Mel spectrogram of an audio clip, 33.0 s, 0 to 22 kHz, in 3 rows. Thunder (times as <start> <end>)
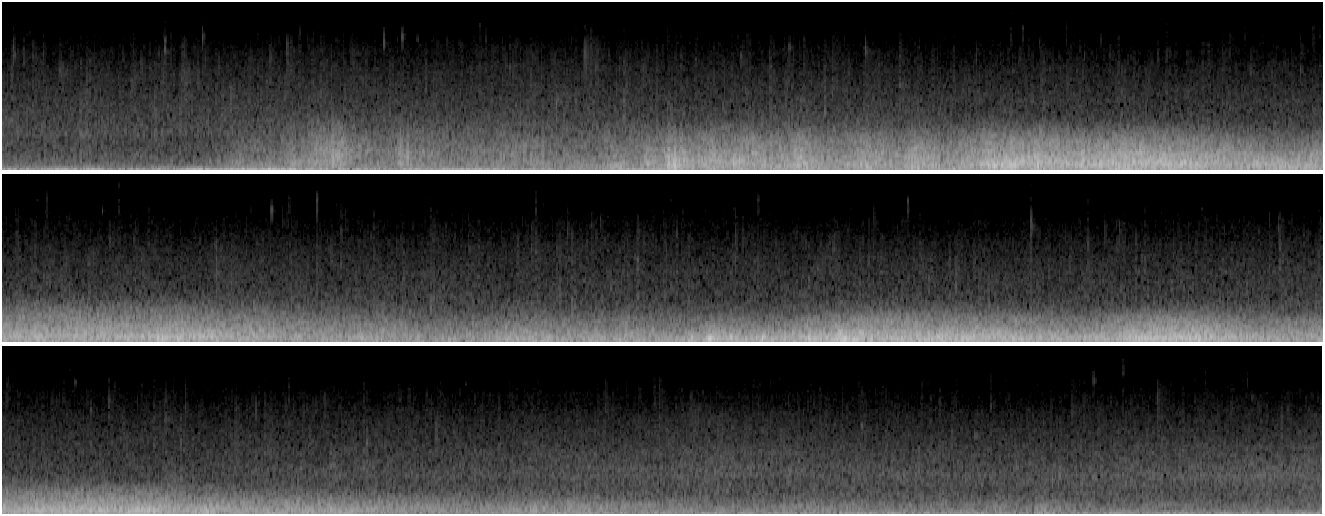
4.3 27.5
